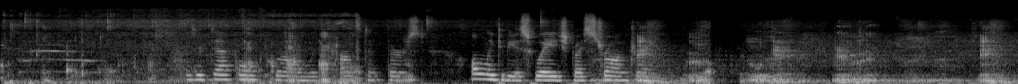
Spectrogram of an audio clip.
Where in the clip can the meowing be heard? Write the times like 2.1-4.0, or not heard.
0.1-1.1.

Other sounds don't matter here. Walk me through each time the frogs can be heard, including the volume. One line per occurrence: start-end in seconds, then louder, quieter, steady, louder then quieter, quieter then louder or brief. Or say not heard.
not heard.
